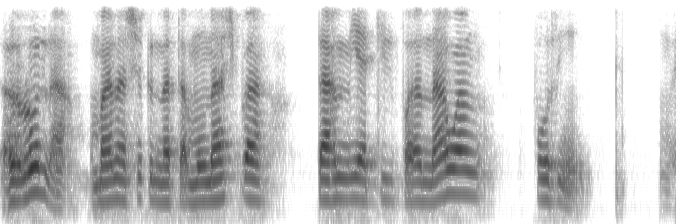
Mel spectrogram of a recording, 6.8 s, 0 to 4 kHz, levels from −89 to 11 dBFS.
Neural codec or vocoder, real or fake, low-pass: codec, 16 kHz, 0.8 kbps, ZipCodec; fake; 3.6 kHz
